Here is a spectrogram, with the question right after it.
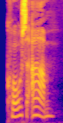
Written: korsarm

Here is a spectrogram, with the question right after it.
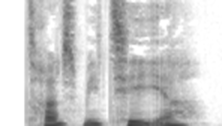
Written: transmitter

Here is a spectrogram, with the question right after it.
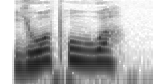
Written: JORDBRUGERENS

